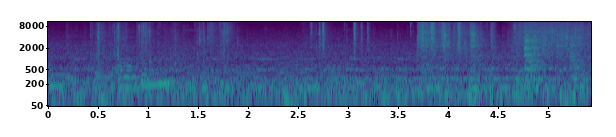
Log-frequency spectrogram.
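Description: Foil-wrapped baking pan being slid into an oven onto the wire rack: scattered clicks of metal on the rack, then louder scraping and crinkling of the foil near the end.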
